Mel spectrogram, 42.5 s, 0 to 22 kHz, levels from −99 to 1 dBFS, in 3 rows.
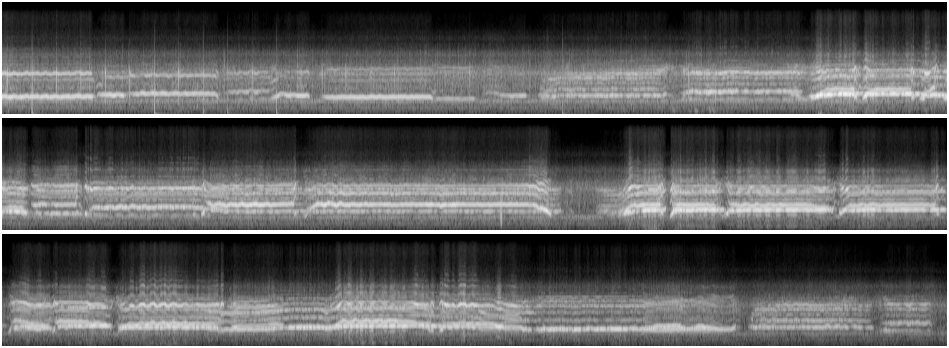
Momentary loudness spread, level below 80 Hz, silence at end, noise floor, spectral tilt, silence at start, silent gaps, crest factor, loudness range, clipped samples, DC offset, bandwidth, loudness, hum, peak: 16 LU; -68 dBFS; 0.25 s; -42 dBFS; -3.5 dB/octave; 0 s; none; 18 dB; 10 LU; under 0.1%; under 0.1%; 4.9 kHz; -18 LUFS; none; 0 dBFS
